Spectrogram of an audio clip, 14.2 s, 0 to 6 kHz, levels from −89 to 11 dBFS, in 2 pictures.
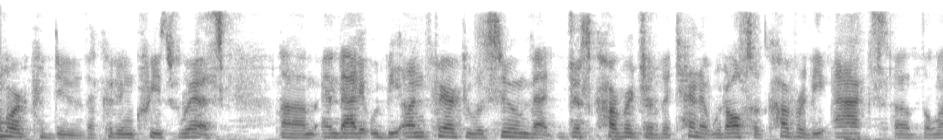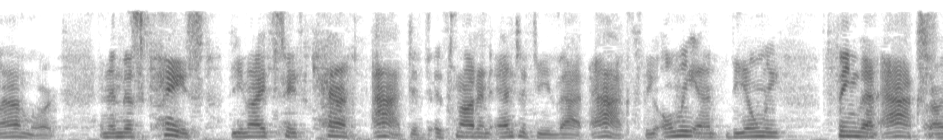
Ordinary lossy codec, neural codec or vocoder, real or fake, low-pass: MP3, 48 kbps; codec, 44.1 kHz, 7.8 kbps, Pupu-Codec; fake; 5.4 kHz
